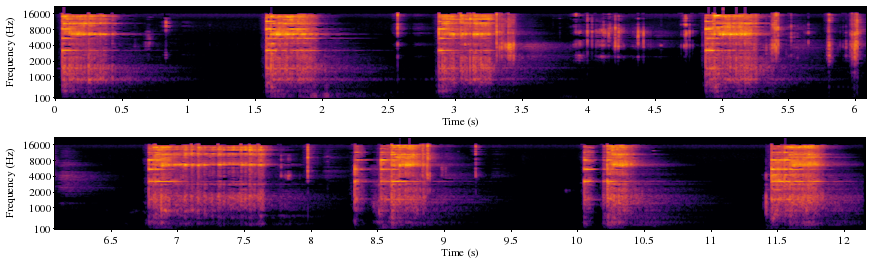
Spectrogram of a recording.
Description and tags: Dropping different denominations of coins into a ceramic bowl.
